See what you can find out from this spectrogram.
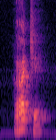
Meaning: diminutive of rad
- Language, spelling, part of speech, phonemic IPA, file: Dutch, radje, noun, /ˈrɑcə/, Nl-radje.ogg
